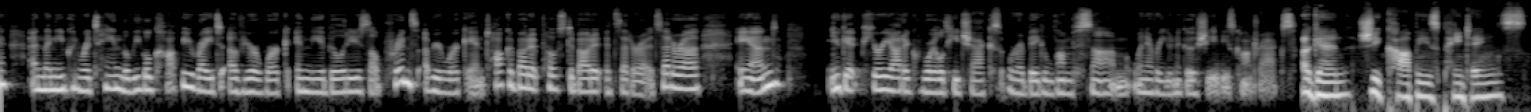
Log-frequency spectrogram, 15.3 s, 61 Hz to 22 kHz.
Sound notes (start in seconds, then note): 6.9 inhale; 7.7 sniff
